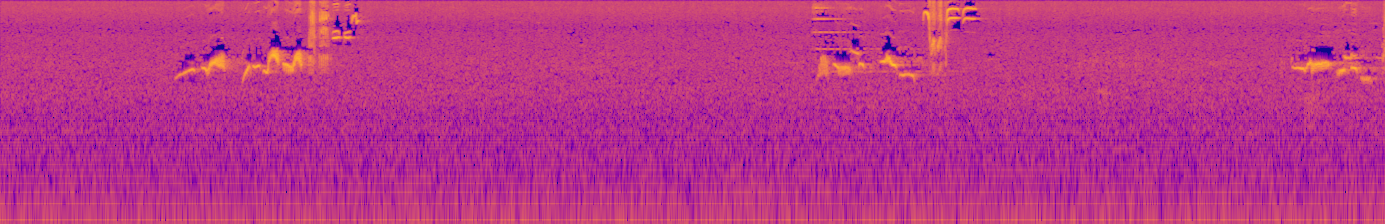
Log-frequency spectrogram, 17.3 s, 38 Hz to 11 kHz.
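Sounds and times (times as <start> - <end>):
background noise: 0.0 - 17.3
common blackbird Turdus merula warbling: 2.2 - 4.6, 10.2 - 12.2, 16.1 - 17.3.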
